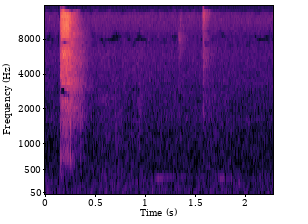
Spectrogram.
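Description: A single short spritz from a body mist pump-spray bottle, a brief hiss about a quarter of a second long just after the start, then near silence.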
